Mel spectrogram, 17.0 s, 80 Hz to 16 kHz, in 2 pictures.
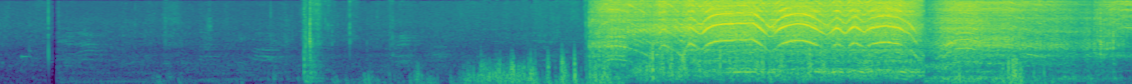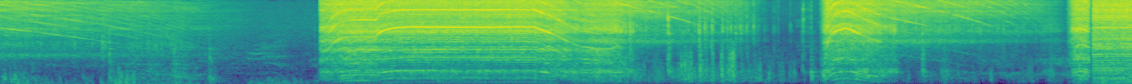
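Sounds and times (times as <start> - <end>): power drill whining: 4.4 - 10.2, 10.9 - 16.9.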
